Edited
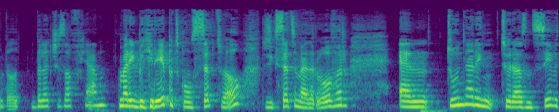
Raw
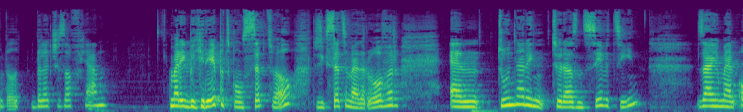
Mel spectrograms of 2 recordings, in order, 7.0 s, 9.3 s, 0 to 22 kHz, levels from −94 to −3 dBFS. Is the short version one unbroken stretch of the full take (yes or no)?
no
